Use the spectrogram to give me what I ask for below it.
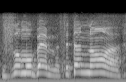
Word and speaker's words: Zomo-Bem: la radio Afri AF j'ai bien prononcer votre nom oui merci ça c'est important parce qu'ailleurs on dit Zogo j'ai dit zomobem c'est un nom à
